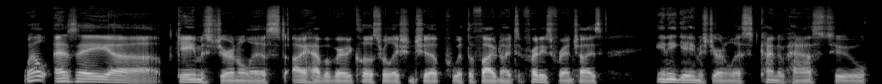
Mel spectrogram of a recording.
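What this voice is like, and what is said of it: Polished radio-style voice. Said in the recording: “You definitely have like perfect radio voice”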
